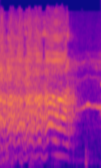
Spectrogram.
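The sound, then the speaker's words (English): A car alarm blares with loud, warbling electronic tones whose pitch sweeps up and down in quick cycles, then fades into a thinner, steadier tone. “That was a creepy ass car alarm that just went off for no goddamn reason.”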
